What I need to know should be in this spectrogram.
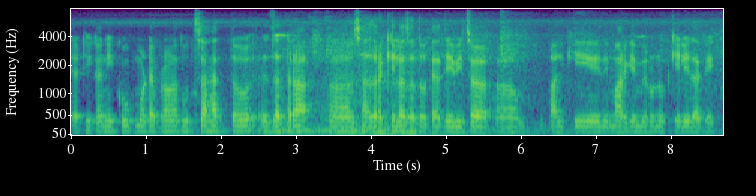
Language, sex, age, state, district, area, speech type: Marathi, male, 30-45, Maharashtra, Osmanabad, rural, spontaneous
